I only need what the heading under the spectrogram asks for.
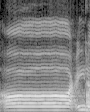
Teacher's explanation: عین حلق کے درمیان سے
